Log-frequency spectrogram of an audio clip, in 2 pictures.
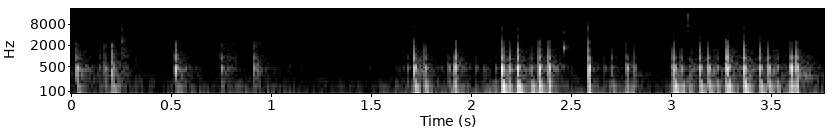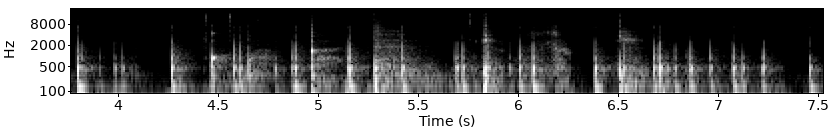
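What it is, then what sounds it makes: Hardcover notebook, tapped. Fingertips and nails tap and scratch the cover of a medium-sized, closed, solid teal hardcover notebook held upright in both hands near the microphone. Short, dry taps with a dull low-mid thud come in quick bursts, pausing briefly after the first second before returning as a dense, uneven run of rapid taps with faint scratchy brushing between them.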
